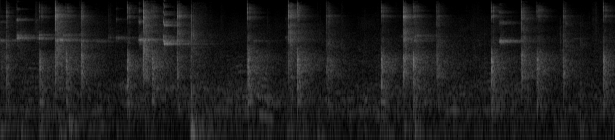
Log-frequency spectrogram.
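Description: Table tennis ball striking rackets and the table: an irregular series of sharp clicks, each with a short high ringing ping, a few tenths of a second to about a second apart.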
